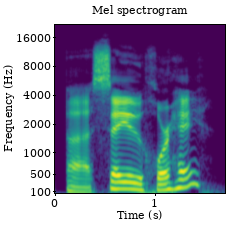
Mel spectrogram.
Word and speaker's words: Seu Jorge: And then if you're really having kind of a chill get together, Seu, let me make sure I pronounce this right. Seu Jorge, I believe is how you say his name.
